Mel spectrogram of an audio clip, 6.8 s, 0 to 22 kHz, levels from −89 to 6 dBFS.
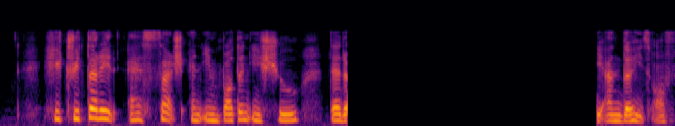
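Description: At 3.48 s the speech cuts off abruptly and the track falls into silence, with no room tone or background hiss underneath, until the sound returns mid-flow at 5.98 s. This is an audio dropout to silence, about 2.5 s long, and whatever was said in that stretch is lost. The likely cause is a brief loss of the input signal, such as a disconnected device, a failed link or a stray mute, while the recorder kept writing silence.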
